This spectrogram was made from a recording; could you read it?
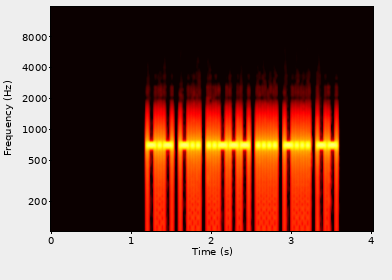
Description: Morse code, heard as a keyed tone, about 34 wpm, 700 Hz. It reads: KD2HBM
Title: USA Call Signs Repeated 3x 35wpm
